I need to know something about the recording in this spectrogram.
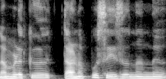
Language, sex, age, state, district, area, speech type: Malayalam, female, 60+, Kerala, Kasaragod, rural, spontaneous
